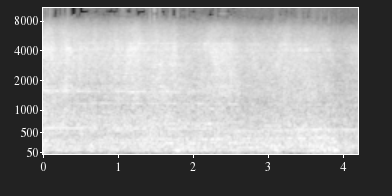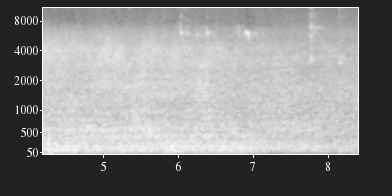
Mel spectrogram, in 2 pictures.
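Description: Boeing 787-8 Dreamliner's jet engines at takeoff climb power as the airliner climbs away: a steady, dense rushing noise with faint whining tones in it, which grows gradually quieter from about halfway through as the jet draws away.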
